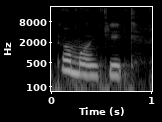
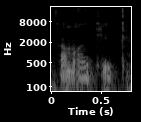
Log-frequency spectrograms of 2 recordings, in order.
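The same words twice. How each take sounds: First: Said in the usual way. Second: Whispering. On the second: Real, not acted.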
